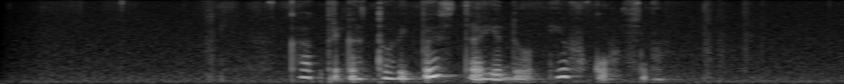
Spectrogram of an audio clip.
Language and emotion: Russian, sad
